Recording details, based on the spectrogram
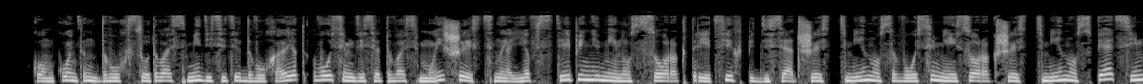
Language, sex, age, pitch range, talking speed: English, female, 20-39, 150-205 Hz, 90 wpm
